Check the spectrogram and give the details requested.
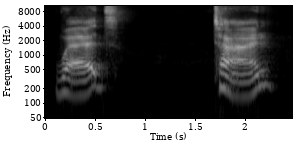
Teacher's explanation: the R is not pronounced contrary to the American accent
